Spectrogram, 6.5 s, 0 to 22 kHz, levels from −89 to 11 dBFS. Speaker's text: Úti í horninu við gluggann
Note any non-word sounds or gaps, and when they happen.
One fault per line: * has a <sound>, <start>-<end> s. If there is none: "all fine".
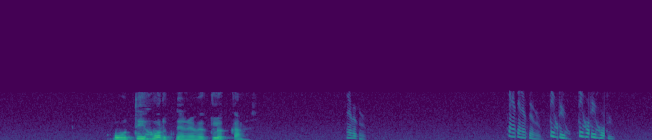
* has a chirp, 3.5-3.7 s
* has a chirp, 5.1-6.2 s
